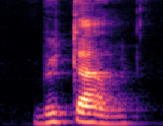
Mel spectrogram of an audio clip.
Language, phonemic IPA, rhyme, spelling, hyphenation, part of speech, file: Dutch, /byˈtaːn/, -aːn, butaan, bu‧taan, noun, Nl-butaan.ogg
- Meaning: butane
